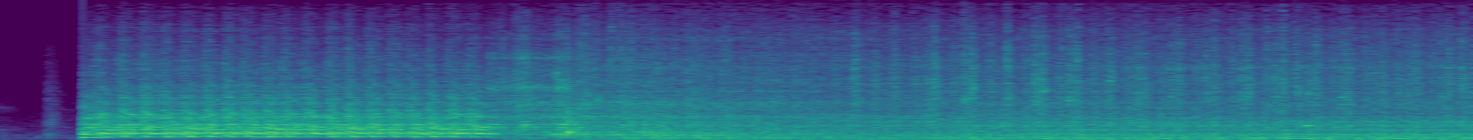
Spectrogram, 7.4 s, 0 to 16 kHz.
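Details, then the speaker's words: 1984 Rolls-Royce Corniche after head gasket replacement, injectors cleaned with spray and compressed air: starter whir, engine fires and runs uneven and lumpy, then smooths to a steady idle; rough running at startup, owner suspects one or two injectors still clogged. "see it starts off right but then it starts to balance out and what that tells me is that the fuel injector are still clogged but once it balances out you know it's running pretty smooth and it's idling pretty smooth"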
